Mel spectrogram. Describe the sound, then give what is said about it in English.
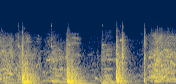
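Someone bangs a metal cash box twice and kicks it once to open it and get change. Several loud thumps and clanks land at uneven intervals, each with a brief ringing decay, over a low background rumble. “Oh, I guess it must have been two bangs and a kick.”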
